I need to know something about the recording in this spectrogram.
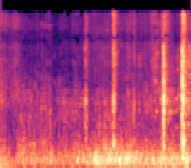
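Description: Wind rumbling on the microphone over a skateboard on concrete, with two sharp clacks of the board about a second and a second and a half in as the skater pops an ollie.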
